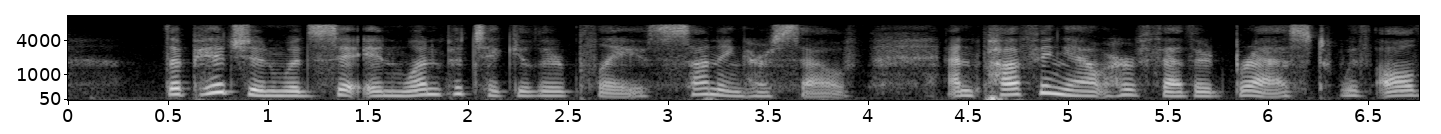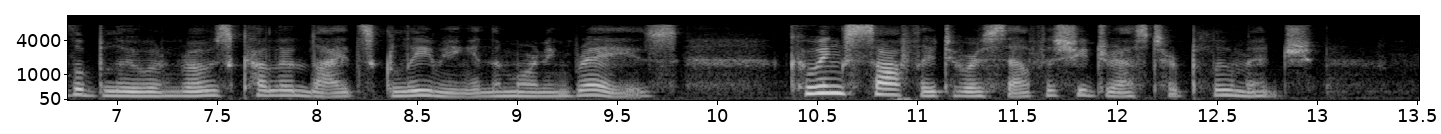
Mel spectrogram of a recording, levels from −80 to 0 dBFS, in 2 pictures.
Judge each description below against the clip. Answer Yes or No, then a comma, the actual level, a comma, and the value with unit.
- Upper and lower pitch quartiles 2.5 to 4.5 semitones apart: Yes, average, 3.7 semitones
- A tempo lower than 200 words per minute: Yes, average, 170 wpm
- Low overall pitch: No, medium, 175 Hz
